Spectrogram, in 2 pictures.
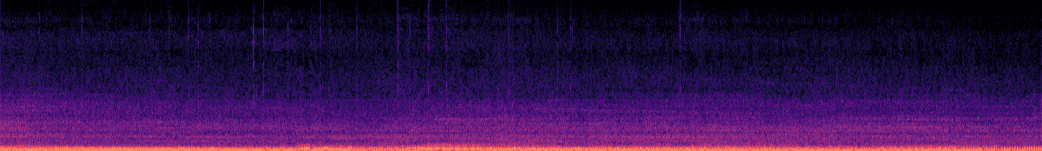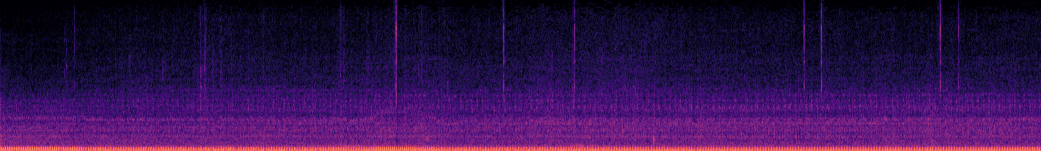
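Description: Motorcycle engine running steadily under the rider, its pitch drifting slowly down as the bike slows, with a few brief swoops in pitch early in the ride and a clear drop in pitch about ten seconds in.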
